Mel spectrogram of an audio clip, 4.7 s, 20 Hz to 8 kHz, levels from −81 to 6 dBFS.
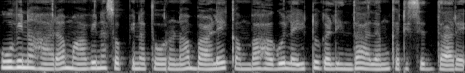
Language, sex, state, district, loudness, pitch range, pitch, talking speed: Kannada, female, Karnataka, Bangalore, -15 LUFS, 200-220 Hz, 210 Hz, 130 wpm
